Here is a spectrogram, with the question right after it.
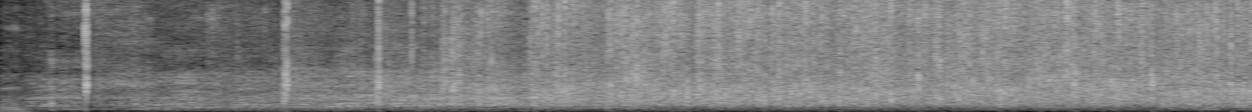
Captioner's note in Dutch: gelach, applaus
